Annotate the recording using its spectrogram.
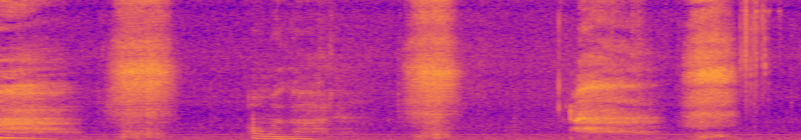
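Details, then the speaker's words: A run of about four sharp hissing sneezes, some preceded by voiced gasping intakes, deliberately induced; ordinary sneezing. "Okay, baby. I want to sneeze for you so bad. It tickles."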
